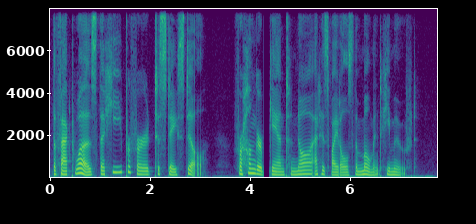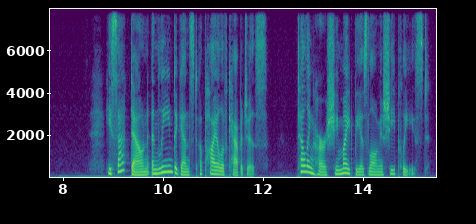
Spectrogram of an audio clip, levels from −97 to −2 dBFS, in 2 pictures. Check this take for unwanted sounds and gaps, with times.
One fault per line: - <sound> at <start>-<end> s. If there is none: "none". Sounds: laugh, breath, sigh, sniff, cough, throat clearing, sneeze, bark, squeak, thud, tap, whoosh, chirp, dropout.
- dropout at 4.3-4.4 s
